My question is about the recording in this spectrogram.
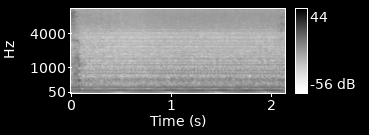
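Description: Steady electrical hum, a low buzz with a strong, unchanging tone near 120 Hz and another near 240 Hz.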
